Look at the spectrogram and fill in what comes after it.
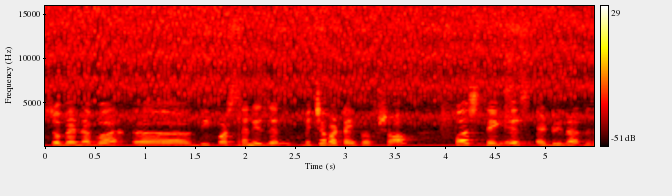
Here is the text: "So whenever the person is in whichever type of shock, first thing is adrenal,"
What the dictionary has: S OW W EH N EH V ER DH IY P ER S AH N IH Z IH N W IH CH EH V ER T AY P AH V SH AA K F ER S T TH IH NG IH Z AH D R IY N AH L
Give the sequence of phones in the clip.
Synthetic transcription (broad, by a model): S OW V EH N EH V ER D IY P ER S AH N IH Z IH N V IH CH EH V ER T AY P AH V SH AA K F ER S T T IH NG IH Z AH D R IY N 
